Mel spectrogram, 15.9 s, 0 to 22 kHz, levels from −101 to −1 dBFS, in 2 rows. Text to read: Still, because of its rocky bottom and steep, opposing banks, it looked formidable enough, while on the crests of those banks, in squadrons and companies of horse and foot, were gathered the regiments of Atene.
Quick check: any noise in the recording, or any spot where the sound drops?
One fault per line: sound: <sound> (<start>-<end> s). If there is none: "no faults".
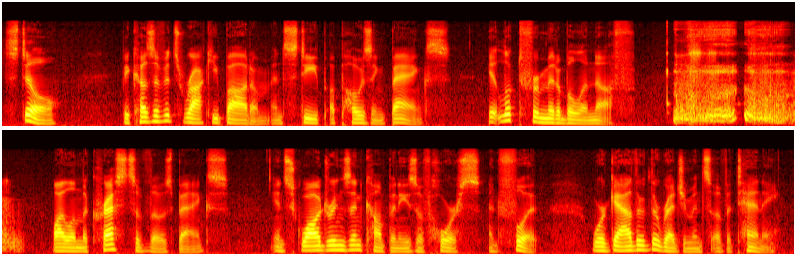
sound: throat clearing (6.6-8.2 s)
